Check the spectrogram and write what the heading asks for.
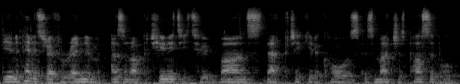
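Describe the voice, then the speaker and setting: Quick-paced and fairly bright, this campaigner's voice stays on the low side with a steady tone. He answers interview questions earnestly and emphatically in a South African accent, often restarting sentences, in an echoey room with faint noise.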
